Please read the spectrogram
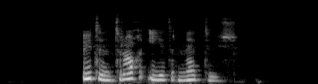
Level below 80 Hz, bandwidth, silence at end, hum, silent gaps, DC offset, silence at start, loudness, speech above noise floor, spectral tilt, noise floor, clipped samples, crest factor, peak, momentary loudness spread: -62 dBFS; 9.2 kHz; 0.85 s; none; none; under 0.1%; 0.85 s; -20 LUFS; 60 dB; -7.5 dB/octave; -79 dBFS; under 0.1%; 18 dB; -4 dBFS; 15 LU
